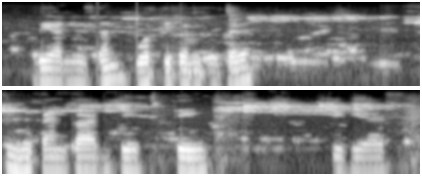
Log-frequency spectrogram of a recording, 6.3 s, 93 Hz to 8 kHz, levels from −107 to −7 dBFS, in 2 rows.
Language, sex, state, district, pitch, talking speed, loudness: Bengali, male, West Bengal, Malda, 120 Hz, 65 wpm, -16 LUFS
